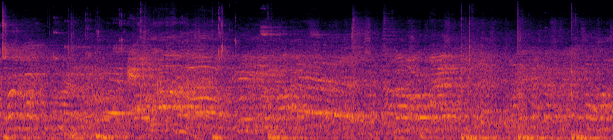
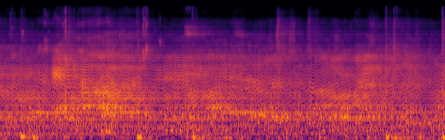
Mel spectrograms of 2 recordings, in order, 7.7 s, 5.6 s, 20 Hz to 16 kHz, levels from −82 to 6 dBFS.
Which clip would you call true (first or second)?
first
